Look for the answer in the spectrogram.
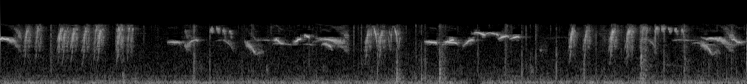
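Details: Champion greater green leafbird from an Indonesian nationwide contest, 2013–2014, pouring out a dense medley of clear whistles, twisting slurred phrases and dry ticking notes in quick succession.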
